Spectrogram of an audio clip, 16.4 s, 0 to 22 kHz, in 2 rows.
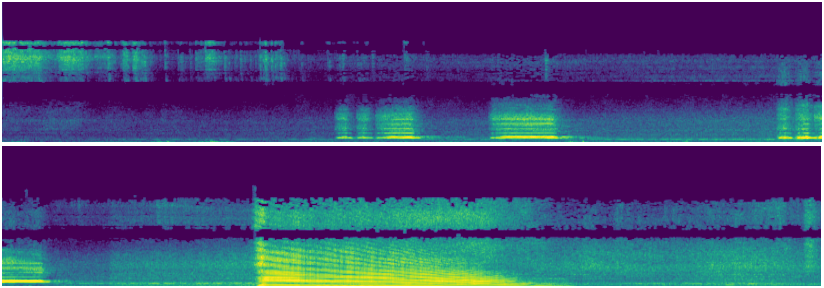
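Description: VL80S AC freight electric locomotive sounding its horns in greeting: three short, higher two-note toots (the first one stuttering), then about eleven seconds in a long, much louder deep horn blast lasting about three seconds. Under them, the running rumble of the approaching locomotive grows until it passes close at the end.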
